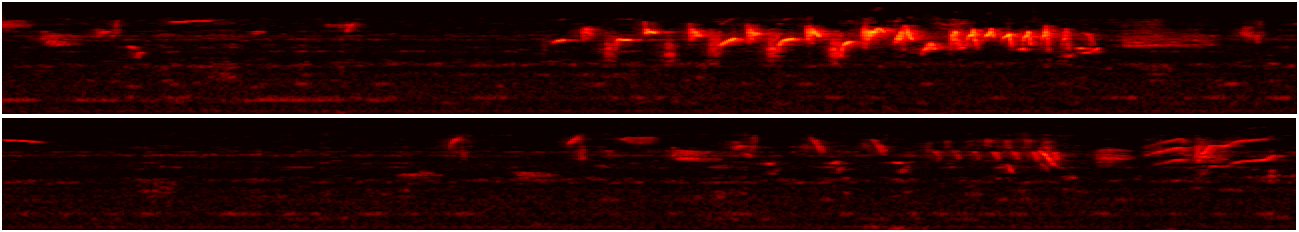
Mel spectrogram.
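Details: An American goldfinch perched in a backyard tree gives a two-second burst of rapid, high, sweet twittering, then scattered thin chirps and squeaky notes. No other sounds stand out.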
